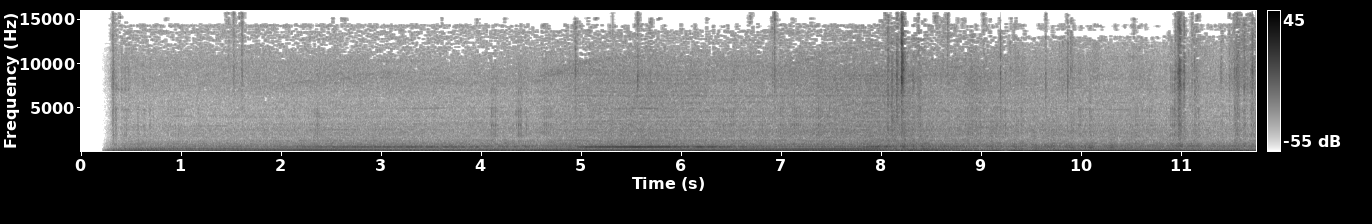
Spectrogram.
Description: Building boost and its a loud humming/howl noise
